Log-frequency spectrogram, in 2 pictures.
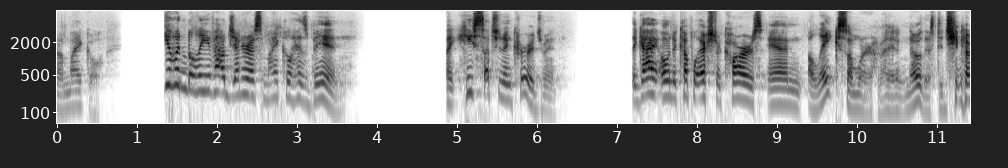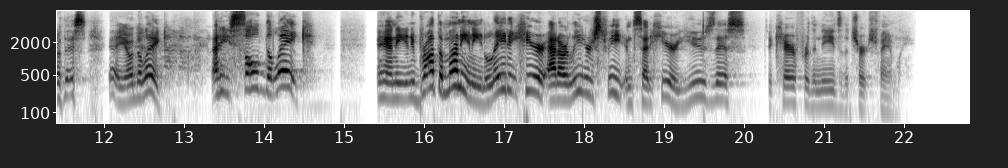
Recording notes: at The Well, an Acts 29, SBC, and Converge Heartland Church in Hastings, NE.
